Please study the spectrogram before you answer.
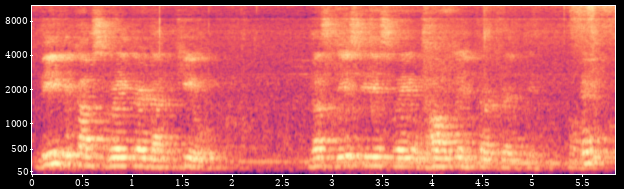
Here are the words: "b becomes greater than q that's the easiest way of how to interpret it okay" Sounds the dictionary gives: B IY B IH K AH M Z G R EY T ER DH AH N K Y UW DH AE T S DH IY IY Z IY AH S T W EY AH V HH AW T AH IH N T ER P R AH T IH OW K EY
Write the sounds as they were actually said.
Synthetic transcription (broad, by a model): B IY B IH K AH M S G R EY T ER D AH N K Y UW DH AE T S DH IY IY S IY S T W EY AH V HH AW T AH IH N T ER P R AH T IH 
